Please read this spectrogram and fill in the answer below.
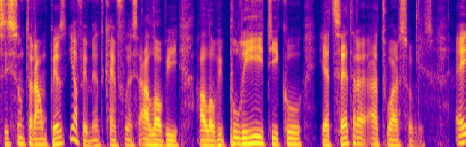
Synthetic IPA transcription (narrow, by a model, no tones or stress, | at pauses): sɨisunɐ̃w̃t̪ɨɾaũpezuiɔbviɐmẽnt̪kʰaĩflˠuẽsjɐalˠɔβialˠɔβipulˠit̪ʰikʰuiɛt̪sɛt̪ɾɐʔa̰t̪ʰuaɾsoβɾisu̥ɛ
